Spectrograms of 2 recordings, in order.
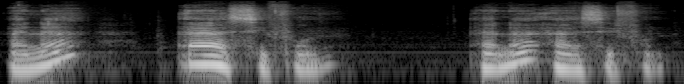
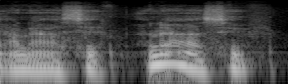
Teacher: Ana asifun. But normally when you do everyday talk, you don't pronounce the last vowel or the mark, so you say ana asif.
